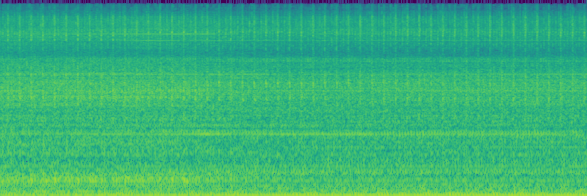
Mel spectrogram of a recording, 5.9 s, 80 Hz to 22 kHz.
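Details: Peugeot 407 2.2 petrol, cold idle, after new rings, valve lapping, new valve stem seals and cleaned extra-air passages, Total 9000 5W40 oil: light regular tapping knock; cause unknown, owner asks what it is.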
